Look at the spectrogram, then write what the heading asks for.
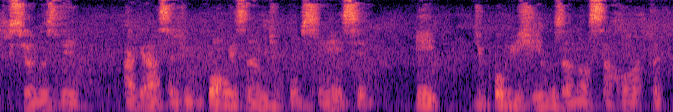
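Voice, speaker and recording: Brazilian male priest, earnest exhorting homily, low voice, heard from a distance over steady noise. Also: normal speed. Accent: Brazilian Portuguese. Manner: earnest, exhorting, rhetorical questions. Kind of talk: homily at Mass. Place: church during Mass. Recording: distant mic with background noise.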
